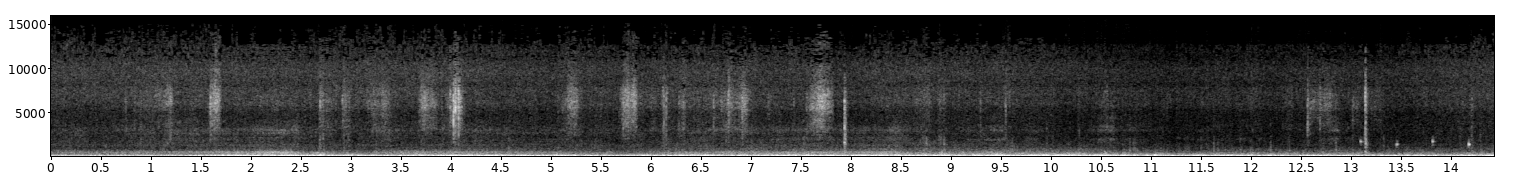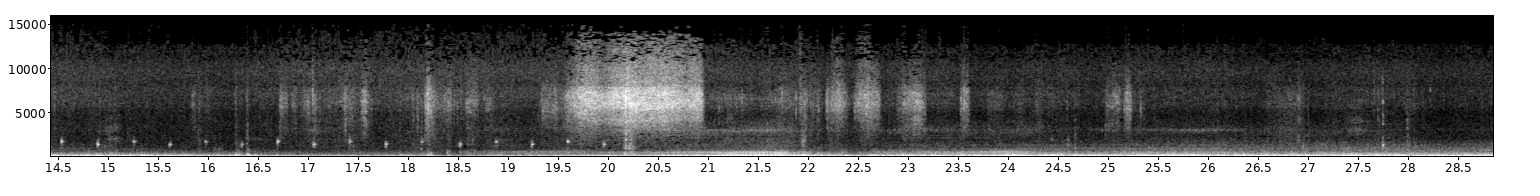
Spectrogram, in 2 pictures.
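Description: Cabin sound of a 2020 Kia XCeed's 1.6 CRDi four-cylinder diesel pulling the car at low speed, with a steady low engine and road rumble. A run of light regular ticks comes about halfway through. Around two-thirds in there is a brief hiss, and the engine note rises as the car picks up speed.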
